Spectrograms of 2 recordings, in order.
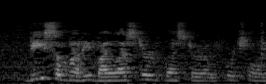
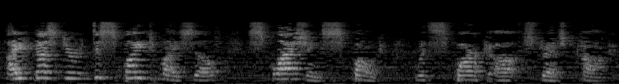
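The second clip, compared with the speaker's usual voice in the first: raised, slow, emphatic recital; declaimed poetry; 4 semitones higher, 6 dB louder, slower than usual. Acted. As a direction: declaim it grandly, easing down at the close. Reads a rewritten poem aloud.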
